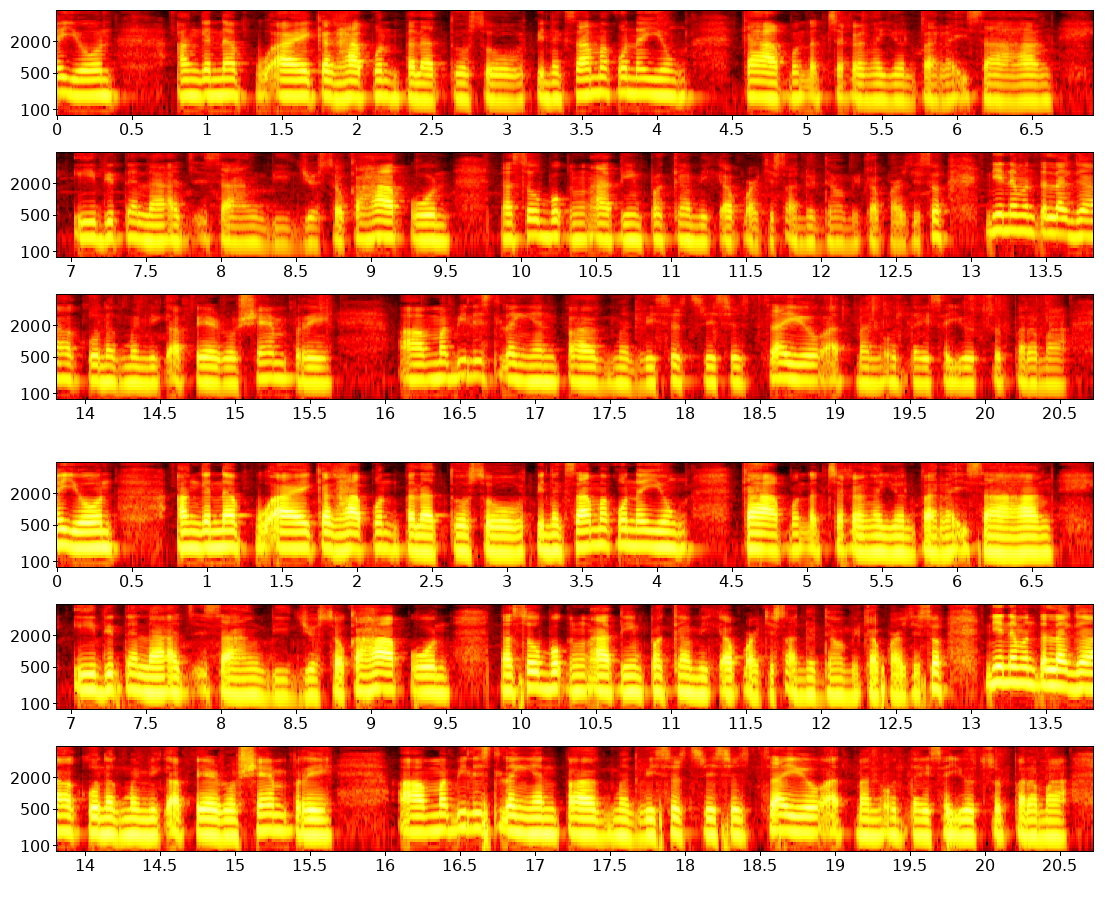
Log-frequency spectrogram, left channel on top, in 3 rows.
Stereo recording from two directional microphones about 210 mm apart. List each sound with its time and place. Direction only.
0.0 s speech: 30° right (ahead or behind)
